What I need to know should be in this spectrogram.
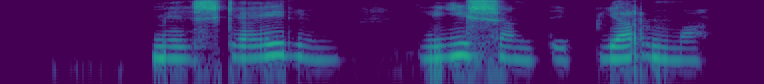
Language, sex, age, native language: Icelandic, male, 8, Icelandic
